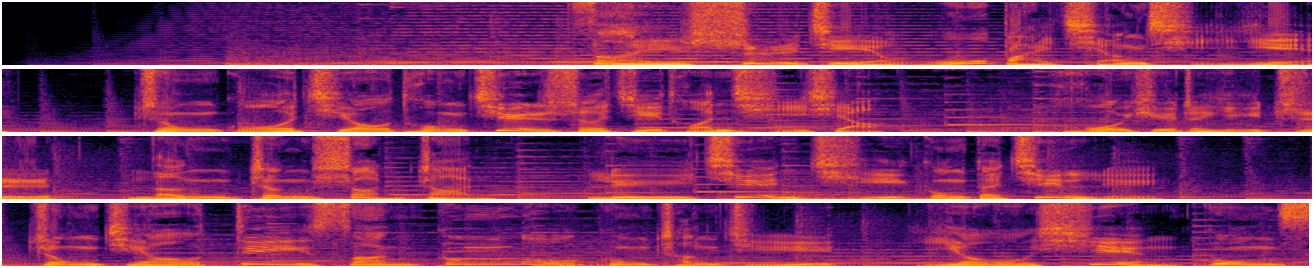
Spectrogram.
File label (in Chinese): 国语男声配音 大气 浑厚; 企业-中交三公局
